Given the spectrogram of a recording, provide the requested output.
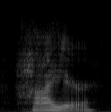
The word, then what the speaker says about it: hire: Oh, hire. Which one was that? This one, right? Why should we hire you? So só imagine que o H dá o R. Hi. É tipo a palavra hi.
